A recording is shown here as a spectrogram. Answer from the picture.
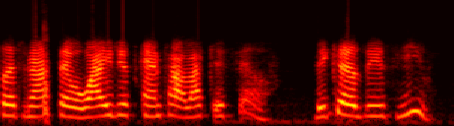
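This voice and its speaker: Very fast, animated speech from a woman with a Georgia accent and a high pitch. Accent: Southern US (Georgia), country. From US South, Fort Valley, Georgia. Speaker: guest, single mother. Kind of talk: casual chat. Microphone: lag on connection.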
